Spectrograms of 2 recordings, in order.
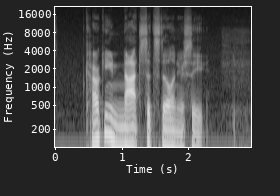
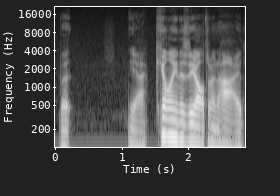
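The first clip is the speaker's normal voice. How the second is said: ordinary delivery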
